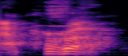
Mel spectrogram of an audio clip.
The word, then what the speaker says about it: Aphra: cool elliot's right by the way it is pronounced dr apra uh on a dc note anyone seen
